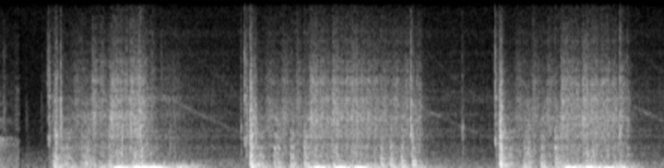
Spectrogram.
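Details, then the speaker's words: Revived dormant car cranked on a fully charged battery: starter cranks steadily in roughly two-second bursts, engine never catches or fires; owner believes there should be at least five gallons of gas, cause not found; cranks but will not start. "you can hear it crank like it wants to go uh I don't think there's any I don't I don't know what other issue I can have"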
